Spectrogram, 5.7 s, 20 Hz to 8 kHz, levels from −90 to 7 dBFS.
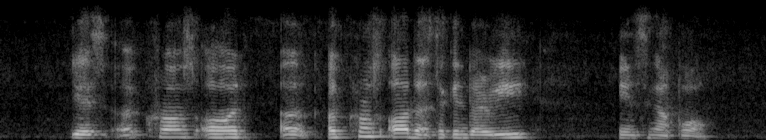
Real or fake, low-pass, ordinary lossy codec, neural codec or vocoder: fake; 7.2 kHz; Opus, 16 kbps; codec, 16 kHz, 8 kbps, FreqCodec, larger model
